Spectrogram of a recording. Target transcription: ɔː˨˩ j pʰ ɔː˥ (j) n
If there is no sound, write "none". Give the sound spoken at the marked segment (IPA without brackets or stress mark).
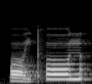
none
